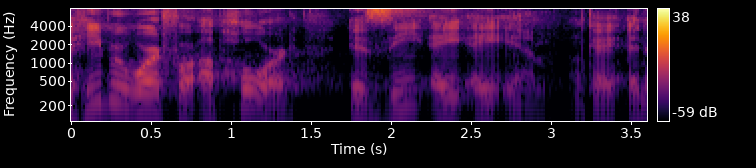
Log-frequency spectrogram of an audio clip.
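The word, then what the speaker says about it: זעם: It's all a matter of where you put the emphasis, where you put it on the first half of the word, za'am, or the last half, za'am, all right?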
